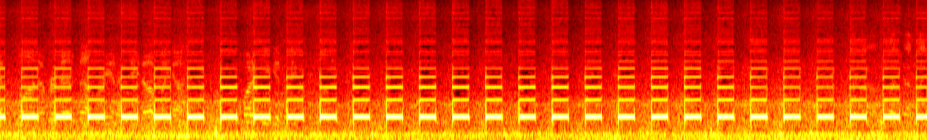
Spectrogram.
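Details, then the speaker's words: Cockpit gear-up warning during landing approach on a check ride: steady repeating beep about two per second because the landing gear is not down, crew ignoring it. "they are ignoring a warning system you'll hear a beeping that is the gear up warning system"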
